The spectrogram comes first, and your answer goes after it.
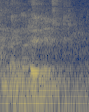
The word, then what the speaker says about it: content: would say content okay now there are two pronunciations for the same word with the same spelling content when you say it's the script or the material that you're presenting so it's your you know the the content that you have content can be a verb and an adjective that says satisfied or satisfying so if you use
